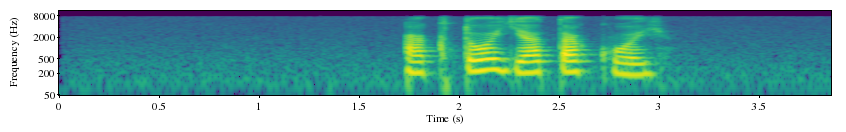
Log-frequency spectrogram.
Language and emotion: Russian, neutral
